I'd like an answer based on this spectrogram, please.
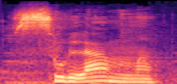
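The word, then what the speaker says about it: סולם: Here's a word with samech, sulam. Sulam means ladder, and it is spelled with samech, vav, lamed, mem sofit, sulam.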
